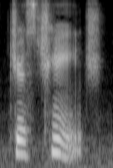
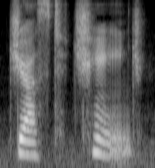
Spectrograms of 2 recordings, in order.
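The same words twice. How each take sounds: First: The T at the end of 'just' is dropped. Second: The T at the end of 'just' is pronounced. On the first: "the T in just" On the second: "She doesn't say just change"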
